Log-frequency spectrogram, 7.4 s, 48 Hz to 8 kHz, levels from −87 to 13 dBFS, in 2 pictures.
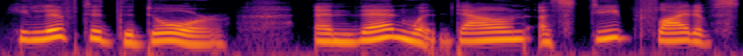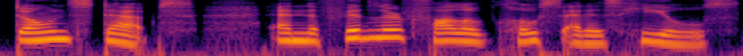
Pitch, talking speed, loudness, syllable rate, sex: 200 Hz, 180 wpm, -20 LUFS, 4.3 syllables/s, female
